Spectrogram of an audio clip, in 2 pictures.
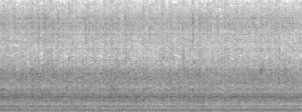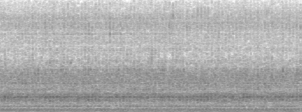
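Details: Small portable air compressor after repair, outlet plugged, testing pressure switch: constant steady motor drone with fine even rattle while building pressure; normal running.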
